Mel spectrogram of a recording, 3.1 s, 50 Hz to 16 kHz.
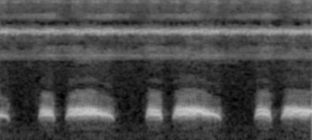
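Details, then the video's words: Spotted dove decoy bird in a fierce fight in the Central Highlands forests of Vietnam, 19 October 2020. It gives paired coos, a short note then a longer hollow one, about every 1.5 seconds. A steady high whine runs throughout. "Thổ khủng.trận chiến ác liệt có thần rắn thổi còi"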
